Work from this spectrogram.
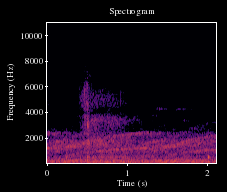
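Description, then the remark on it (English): A siren sounds in the city, a steady high-pitched tone holding over a constant rumble of traffic noise, with no one speaking. “Now I might just I might just wait and see if this siren is going to is going to keep going”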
